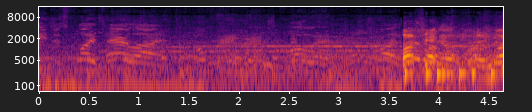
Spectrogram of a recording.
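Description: A man speaks loudly to a crowd.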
